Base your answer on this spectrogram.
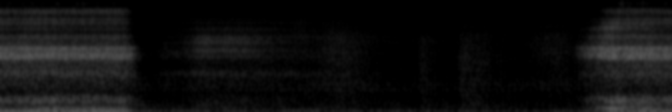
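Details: Deep, buzzy snores on each breath with a long quiet gap before the next, from a sleeping American Bully (pit bull type) dog: loud snoring.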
